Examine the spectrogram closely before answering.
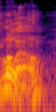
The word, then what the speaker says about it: Lowell: It's pronounced Lowell, like Noel. Her name is Noel, like Lowell.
